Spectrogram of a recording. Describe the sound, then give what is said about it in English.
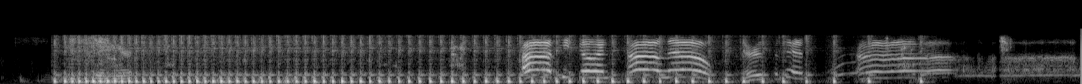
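A prize wheel spinning in a game-show segment, its clicker ticking rapidly and then gradually slowing over several seconds, with voices joining in as it winds down. “It's time for you to spin the wheel. All right, here we go. Spinning the wheel.”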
